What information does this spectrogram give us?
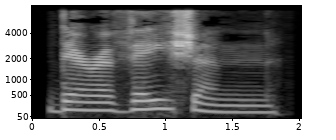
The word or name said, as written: derivationist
